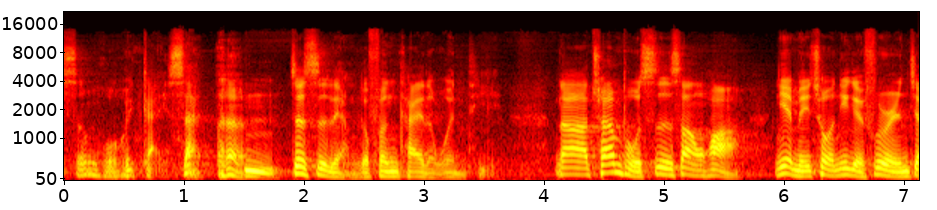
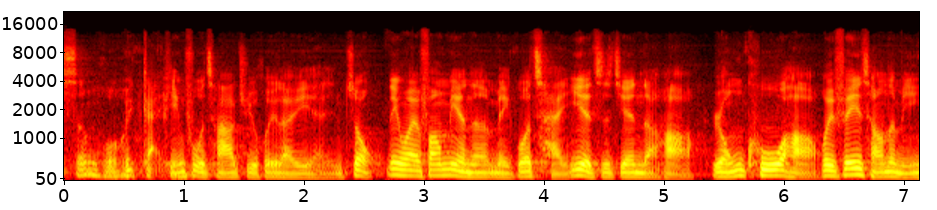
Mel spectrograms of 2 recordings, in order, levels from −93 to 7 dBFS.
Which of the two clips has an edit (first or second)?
second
